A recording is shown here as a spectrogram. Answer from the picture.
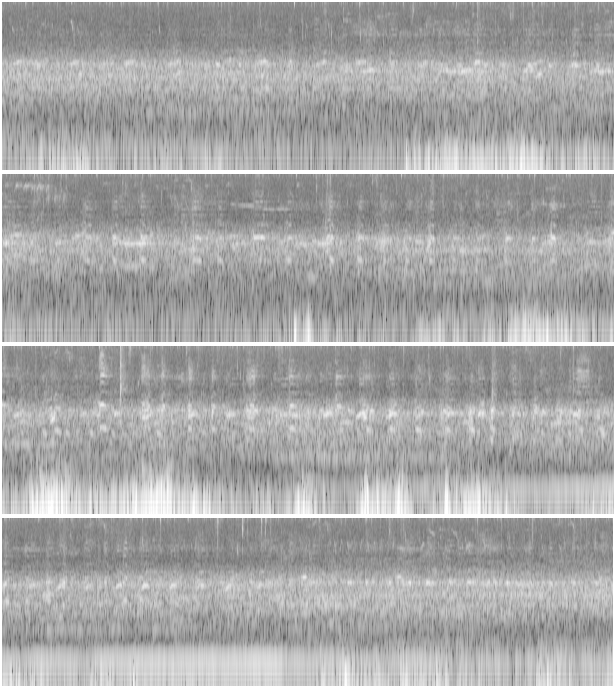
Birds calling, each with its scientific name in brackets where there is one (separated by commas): Black-capped Chickadee (Poecile atricapillus), Tufted Titmouse (Baeolophus bicolor), Canada Goose (Branta canadensis)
